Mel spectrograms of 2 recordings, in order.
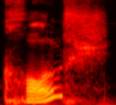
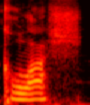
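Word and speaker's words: Kölsch: It is a and I hope I pronounce this correctly, Kulch. Yep. Or or you can Americanize it with Kash.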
